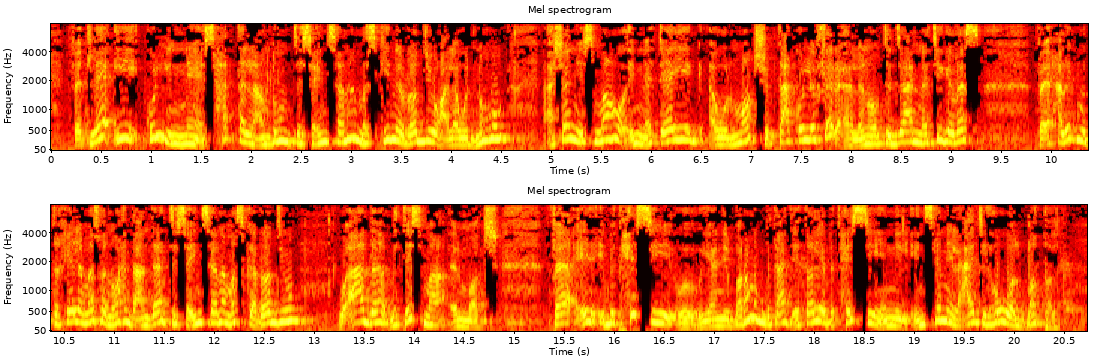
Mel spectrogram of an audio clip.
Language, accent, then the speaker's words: Arabic; Egypt; فإحنا كمصريين الذاكرة الجماعية بتاعتنا, الدي ان ايه بتاعنا, التسجيل كله اللي جوانا هو مصري. احنا بلد النيل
